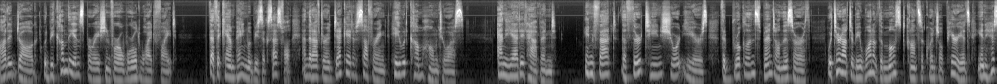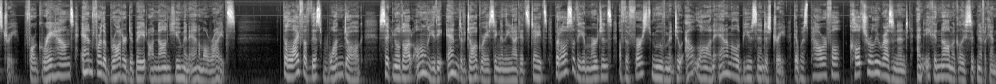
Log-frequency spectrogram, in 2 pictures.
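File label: Non Fiction Social Justice, Audiobook Narration; The Magic Strings of Frankie Presto / Non-Fiction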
